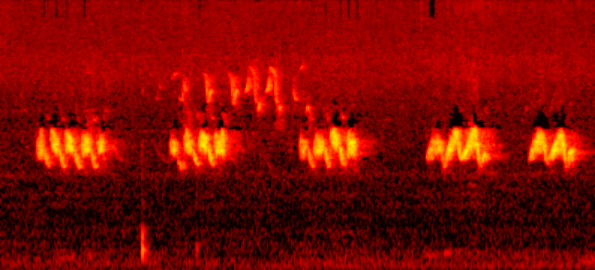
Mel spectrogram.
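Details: Northern Mockingbird singing and preening on its favourite perch atop a stove pipe: short bursts of rapid, repeated chirpy notes, each phrase about half a second, with brief pauses and a fainter high series above.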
